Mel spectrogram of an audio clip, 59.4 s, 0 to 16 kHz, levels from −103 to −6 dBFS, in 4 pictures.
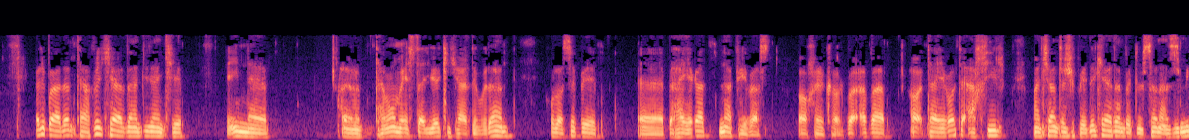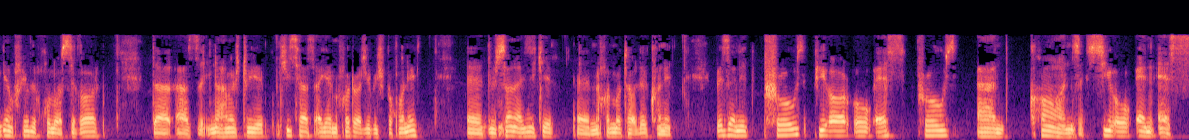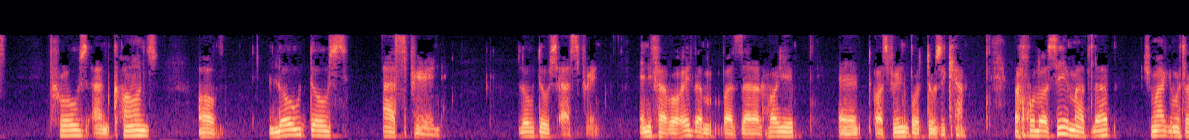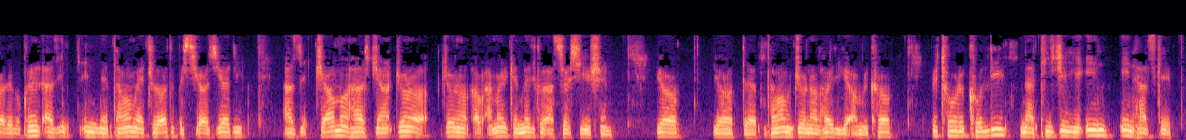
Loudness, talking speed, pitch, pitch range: -18 LUFS, 115 wpm, 110 Hz, 100-125 Hz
